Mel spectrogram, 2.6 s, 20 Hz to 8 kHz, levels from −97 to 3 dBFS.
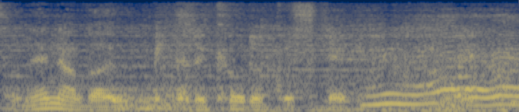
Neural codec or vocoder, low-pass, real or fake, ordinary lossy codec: codec, 16 kHz in and 24 kHz out, 1 kbps, XY-Tokenizer; 7.2 kHz; fake; none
